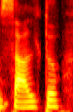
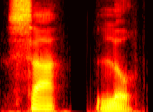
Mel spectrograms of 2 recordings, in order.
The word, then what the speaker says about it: salto: L'unica attenzione è sulla T in salto. Doppia, quindi va marcata. Sal to. Non salo e facciamo un salto diventa veloce.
